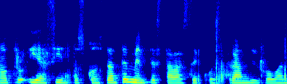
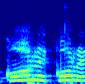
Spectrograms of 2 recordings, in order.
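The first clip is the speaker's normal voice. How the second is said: urgent yell, much higher and louder; retold shout; 11 semitones higher, 5 dB louder than usual. Older girl grabbing the witch, urging the child to run, loud yell. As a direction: shout a frantic warning to flee. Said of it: "y me gritó".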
